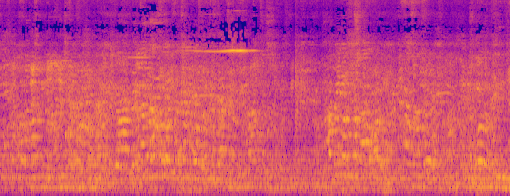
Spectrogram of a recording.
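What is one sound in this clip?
A man speaks loudly through a microphone and loudspeakers in a large echoing hall.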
